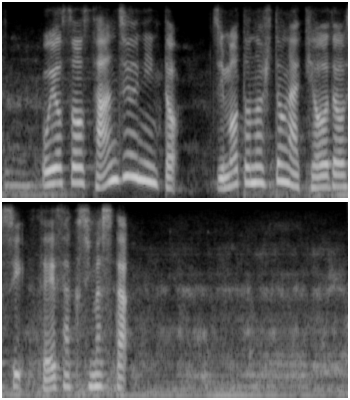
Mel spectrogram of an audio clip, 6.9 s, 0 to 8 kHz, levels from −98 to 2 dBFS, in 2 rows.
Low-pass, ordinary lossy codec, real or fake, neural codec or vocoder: 7.2 kHz; Opus, 24 kbps; fake; codec, 16 kHz, 2 kbps, X-Codec, WavLM features, trained on Multilingual LibriSpeech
